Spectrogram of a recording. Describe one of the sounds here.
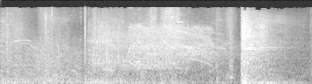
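Bright magical sparkles shimmer and hiss.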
